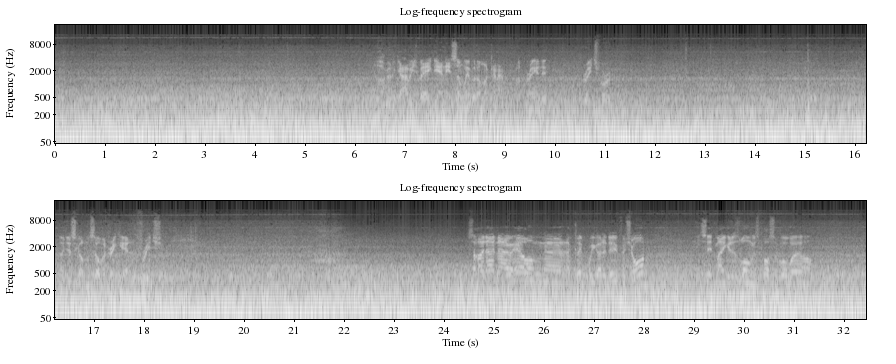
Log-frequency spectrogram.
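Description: Truck engine and road noise droning steadily inside the cab at highway cruising speed. A voice comes and goes over it several times.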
